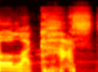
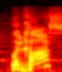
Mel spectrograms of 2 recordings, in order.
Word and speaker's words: Lacoste: A lot of alligator logo Lacoste, I think that's how you say it, shirts out there. Lacoste? You don't pronounce the last vowel.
